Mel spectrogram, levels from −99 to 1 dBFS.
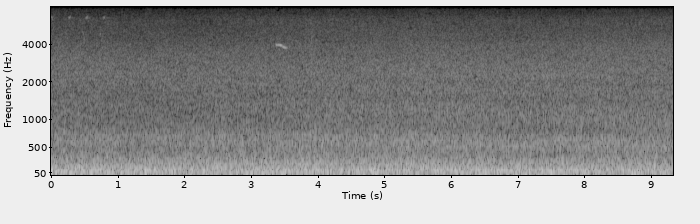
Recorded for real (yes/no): yes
